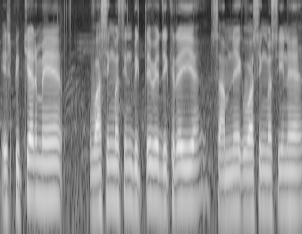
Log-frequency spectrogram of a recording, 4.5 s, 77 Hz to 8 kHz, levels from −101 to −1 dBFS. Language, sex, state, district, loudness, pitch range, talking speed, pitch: Hindi, male, Bihar, Begusarai, -18 LUFS, 130-155 Hz, 200 wpm, 145 Hz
